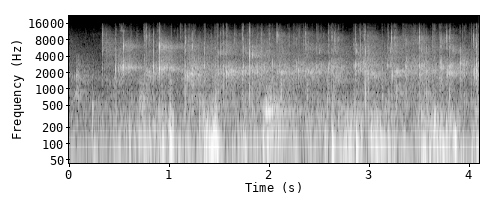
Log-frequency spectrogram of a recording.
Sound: applause

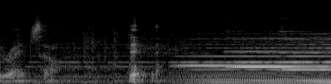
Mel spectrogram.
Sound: laughs

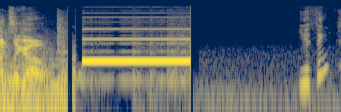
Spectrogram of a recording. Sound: beep

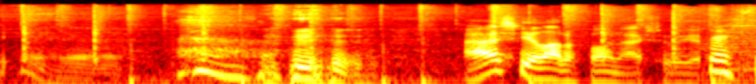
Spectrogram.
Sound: laughs

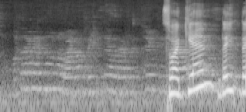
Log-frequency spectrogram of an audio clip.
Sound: speaking in foreign language

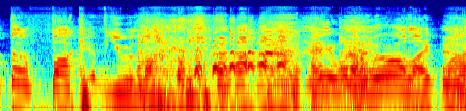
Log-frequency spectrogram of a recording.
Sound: group laughs

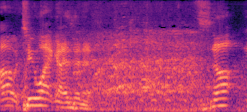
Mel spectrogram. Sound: audience laughing

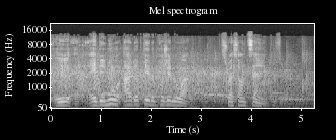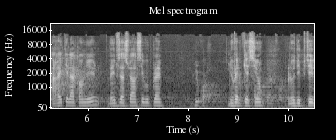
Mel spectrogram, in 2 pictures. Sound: applause

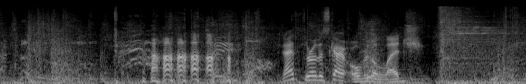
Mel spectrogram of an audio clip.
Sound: laughs

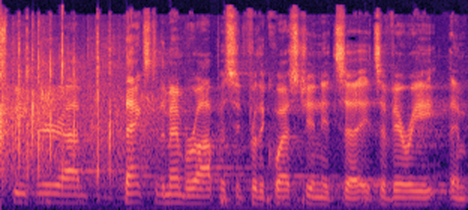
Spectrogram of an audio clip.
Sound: applause

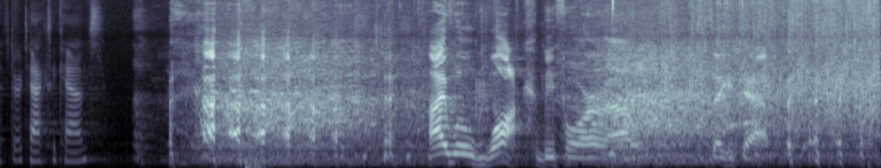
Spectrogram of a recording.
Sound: laugh; applause; laugh

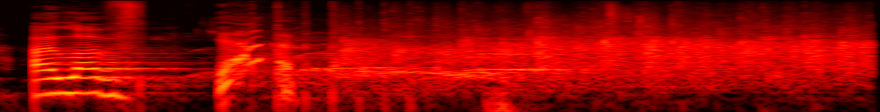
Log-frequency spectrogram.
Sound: applause

